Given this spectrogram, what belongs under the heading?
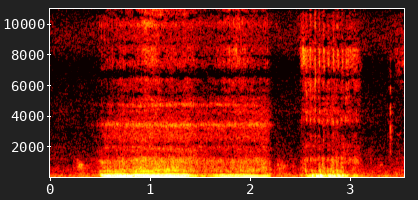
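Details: Chocolate Labrador dog snoring loudly: low rumbling snores, two long rattling breaths close together.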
